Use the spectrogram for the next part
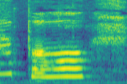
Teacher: short a has that big open mouth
